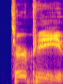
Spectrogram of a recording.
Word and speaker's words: Turpey: Turpey, that's how that's pronounced. I have been corrected.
